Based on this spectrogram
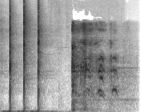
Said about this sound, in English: And like, so I'm like slapping the crap out of my chest. And I'm like, man, I'm definitely going to cave something in one day.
